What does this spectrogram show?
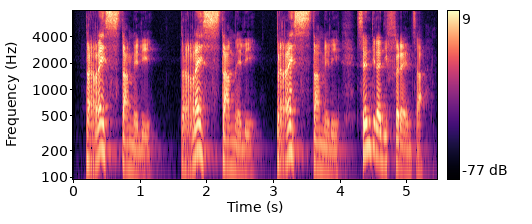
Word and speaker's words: prestameli: Prestameli. Prestameli. Prestameli. Senti la differenza. Prestameli su me. Ma è sbagliato.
